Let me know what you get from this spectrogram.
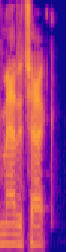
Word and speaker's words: Matichak: McKittick? Did they say it? – I think it's Matichak.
